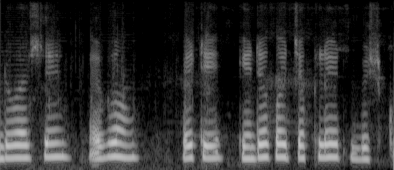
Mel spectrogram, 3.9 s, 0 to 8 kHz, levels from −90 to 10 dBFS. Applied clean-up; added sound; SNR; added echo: neural separator model SepFormer DNS4.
